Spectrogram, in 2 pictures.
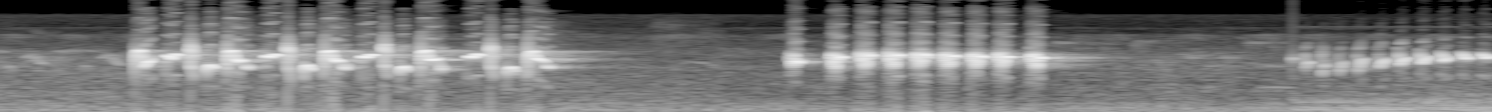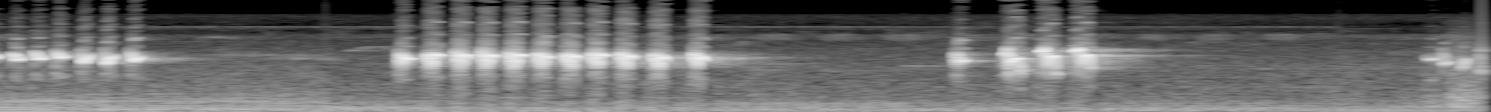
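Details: Sooty-headed bulbul in a lure recording meant to draw out song, set with nature sounds: rapid rattling trilled bursts, each roughly one to two seconds long, separated by short pauses, one phrase rising, with a faint low hum beneath.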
